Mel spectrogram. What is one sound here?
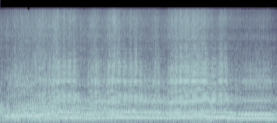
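A motorcycle's rear tyre screeches as it spins on the tarmac.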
